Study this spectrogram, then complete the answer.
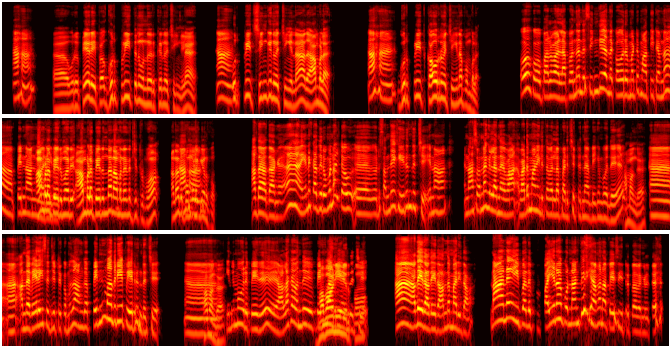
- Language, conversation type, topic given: Tamil, podcast, உங்கள் பெயர் எப்படி வந்தது என்று அதன் பின்னணியைச் சொல்ல முடியுமா?
- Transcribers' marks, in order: none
